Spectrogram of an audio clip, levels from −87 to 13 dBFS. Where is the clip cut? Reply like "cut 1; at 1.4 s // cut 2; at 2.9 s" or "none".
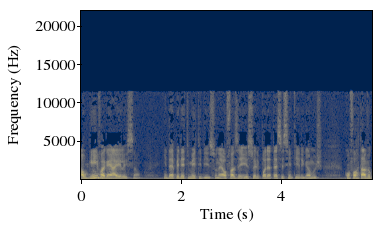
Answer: none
